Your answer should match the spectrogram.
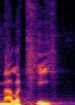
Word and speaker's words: Malachi: In the Hebrew, his name is pronounced Malachi.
